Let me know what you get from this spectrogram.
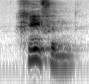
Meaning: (verb) 1. to emotionally hurt, to cause grief to 2. to physically hurt, to damage; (noun) plural of grief
- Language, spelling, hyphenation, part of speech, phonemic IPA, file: Dutch, grieven, grie‧ven, verb / noun, /ˈɣri.və(n)/, Nl-grieven.ogg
